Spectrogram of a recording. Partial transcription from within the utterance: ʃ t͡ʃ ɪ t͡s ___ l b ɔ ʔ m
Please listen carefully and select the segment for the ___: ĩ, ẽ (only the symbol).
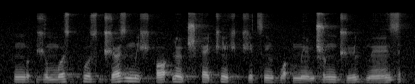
ĩ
